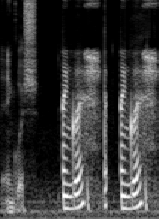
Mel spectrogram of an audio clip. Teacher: it kind of bounces down at the bottom there for the first stressed syllable of english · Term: l star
